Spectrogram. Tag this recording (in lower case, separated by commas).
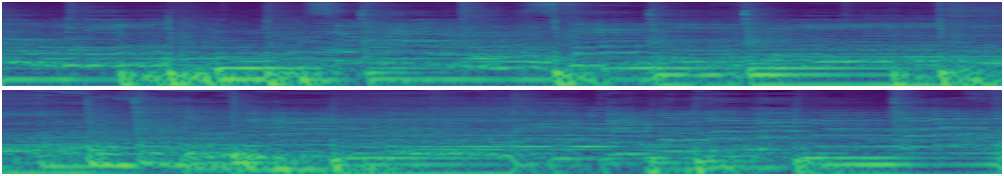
music, male singing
